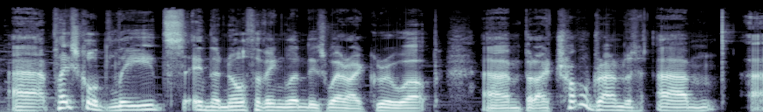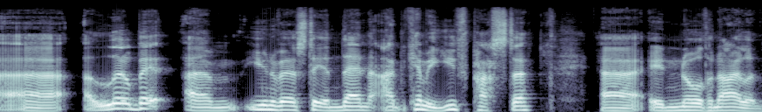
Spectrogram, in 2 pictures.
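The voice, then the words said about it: Mixed northern English accent. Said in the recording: “I have an accent. But yeah, it's an English accent... it's northern, but it's a bit mixed up... I'm trying to keep my English accent”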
